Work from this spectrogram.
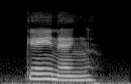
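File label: "gaining", American English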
